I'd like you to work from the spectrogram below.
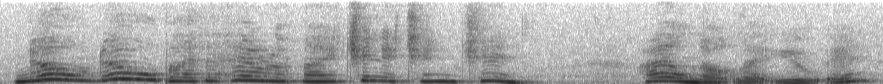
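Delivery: high, squeaky little pig, defiant. A narrator's reading. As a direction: pitch it way up like a tiny stubborn pig. Pig refuses the wolf.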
